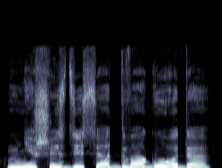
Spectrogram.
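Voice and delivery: high, slow, loud indignant exclamation; exclaiming. A narrator's reading. Lady pleading her sixty-two years, indignant exclamation. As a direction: protest each word emphatically. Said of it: "воскликнула дама".

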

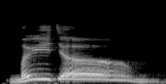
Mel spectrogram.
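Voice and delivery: high, slow otherworldly chant; booming spirit voice. Acted. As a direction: call out like ancient spirits. Spirits announce their arrival.

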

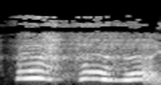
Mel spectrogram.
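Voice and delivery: high, feeble ghostly giggle; weak, pained laugh. Retold or imitated. Storyteller imitates the hanged ghost, weak pained laugh. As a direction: imitate a faint laugh full of pain. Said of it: "cười rất là nhẹ".

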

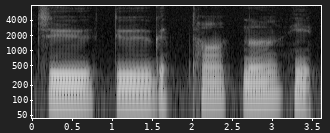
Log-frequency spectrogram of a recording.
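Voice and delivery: Tudugtanahi slowly, each syllable held apart; slow teaching repeat of Tudugtanahi, G ending DUG; syllable-by-syllable pronunciation. Shown as a demonstration. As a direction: sound out Tudugtanahi with small gaps between syllables. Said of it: "like this".

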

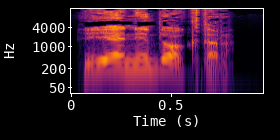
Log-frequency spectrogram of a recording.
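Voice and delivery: high, loud, happy exclamation; gleeful retort. A narrator's reading. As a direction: toss it off with glee. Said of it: "радостно ответил француз".

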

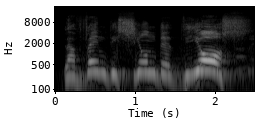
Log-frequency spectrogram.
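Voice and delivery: "La bendición de Dios" very slow, word by word; énfasis alargado. Real, not acted. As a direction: stretch out "La bendición de Dios", weight on "Dios". Preacher stresses the key phrase. ("La bendición de Dios" lento y con énfasis)

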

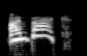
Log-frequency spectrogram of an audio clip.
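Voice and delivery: very high, elated exclamation; high-pitched burst of joy; joyful cry. A narrator's reading. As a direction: cry out with overjoyed disbelief. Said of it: "he cried out joyfully".

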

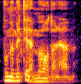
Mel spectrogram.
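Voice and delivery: ordinary delivery, nothing marked

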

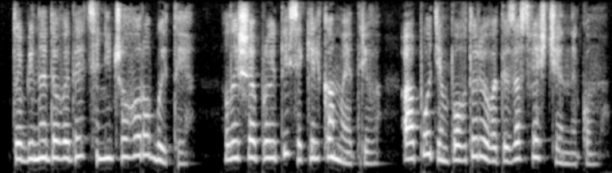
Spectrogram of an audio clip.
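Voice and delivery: lifted, insistent sales pitch; eager persuading. A narrator's reading. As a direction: talk her into it eagerly. Alice eagerly persuades Bella in story.

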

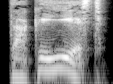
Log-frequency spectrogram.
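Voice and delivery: high, slow, loud bark. Acted. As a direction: bark it out triumphantly. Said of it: "рявкнул Грист".

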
